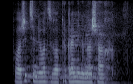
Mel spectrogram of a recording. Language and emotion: Russian, neutral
